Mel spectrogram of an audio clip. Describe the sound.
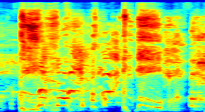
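A person breaks into a choking coughing fit, a run of loud, harsh, raspy coughs in quick succession with strained voiced sounds between them, filling the whole clip with no clear speech.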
